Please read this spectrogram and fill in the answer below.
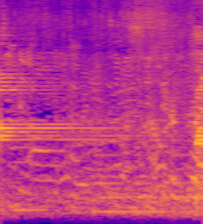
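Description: Upright piano keys banged with the flat of small hands. A loud cluster of notes is struck at the start and rings and fades, and another cluster is struck near the end, over children's chatter.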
